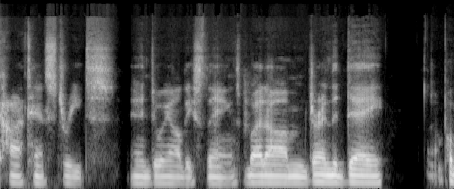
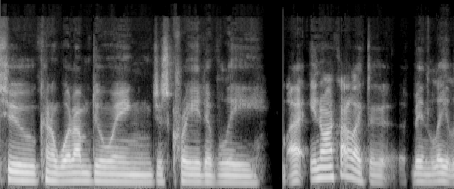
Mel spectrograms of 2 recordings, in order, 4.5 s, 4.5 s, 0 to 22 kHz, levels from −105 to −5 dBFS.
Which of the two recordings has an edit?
second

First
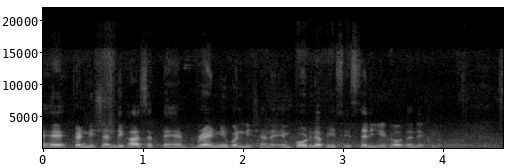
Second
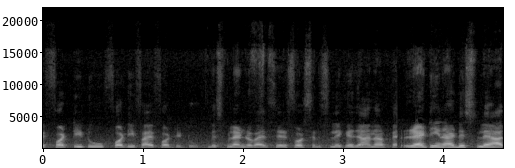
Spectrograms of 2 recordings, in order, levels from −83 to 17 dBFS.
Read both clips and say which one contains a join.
second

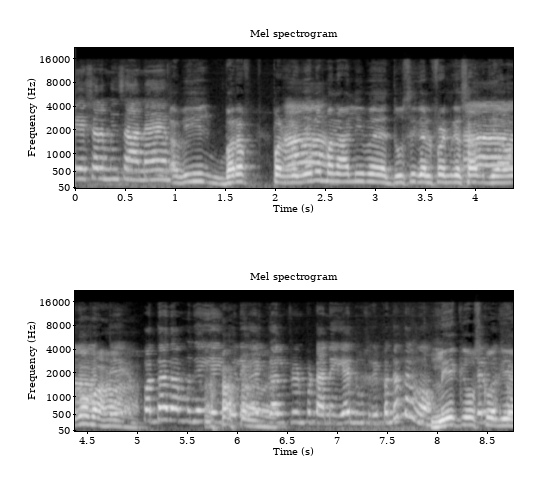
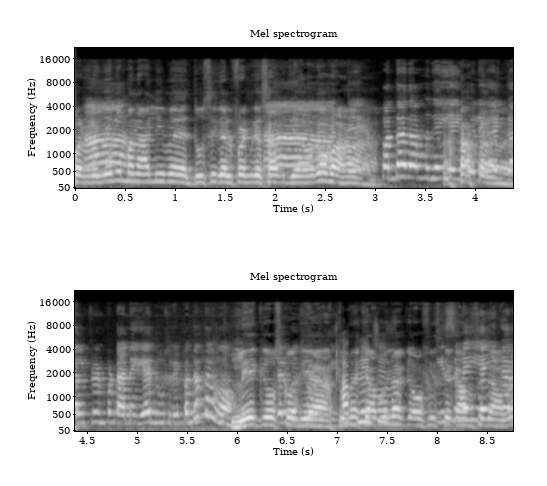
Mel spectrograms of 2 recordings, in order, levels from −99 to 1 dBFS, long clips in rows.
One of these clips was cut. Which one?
first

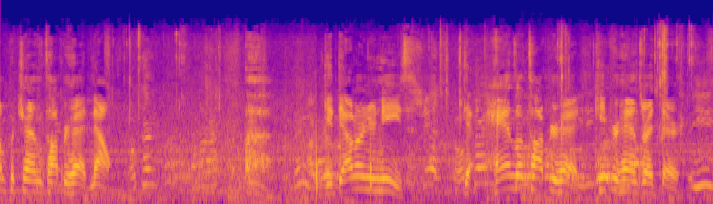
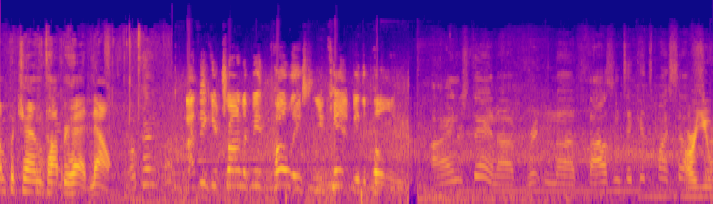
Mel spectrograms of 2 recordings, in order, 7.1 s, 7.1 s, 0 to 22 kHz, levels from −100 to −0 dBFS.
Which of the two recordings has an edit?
second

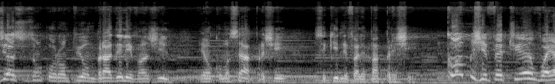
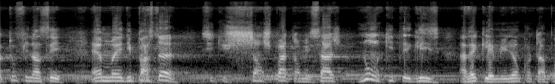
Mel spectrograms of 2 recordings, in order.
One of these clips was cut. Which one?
first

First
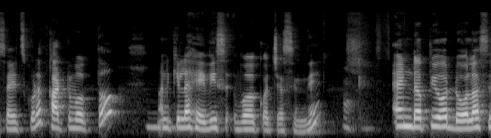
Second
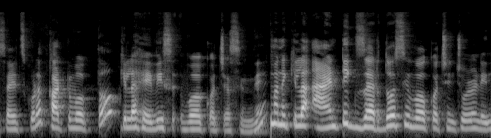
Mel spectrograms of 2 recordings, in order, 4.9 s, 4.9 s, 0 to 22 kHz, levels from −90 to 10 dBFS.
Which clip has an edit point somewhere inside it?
second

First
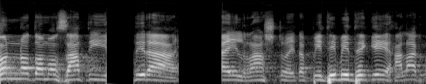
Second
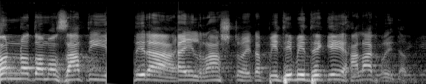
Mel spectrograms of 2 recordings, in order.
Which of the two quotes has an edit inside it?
second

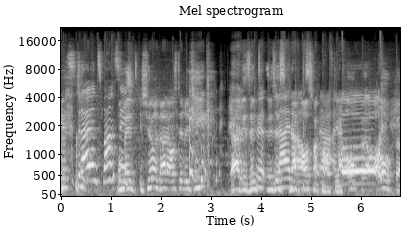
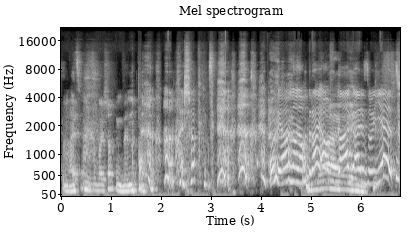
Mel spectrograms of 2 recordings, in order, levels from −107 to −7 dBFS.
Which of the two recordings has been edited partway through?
first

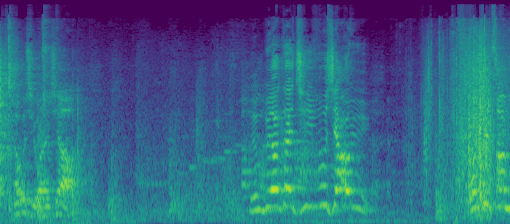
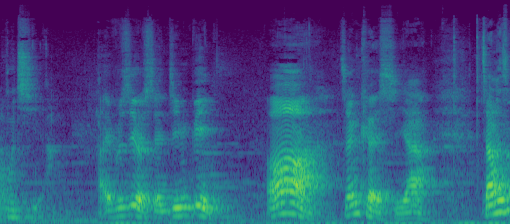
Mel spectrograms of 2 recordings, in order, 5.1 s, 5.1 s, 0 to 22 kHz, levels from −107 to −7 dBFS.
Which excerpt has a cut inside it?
first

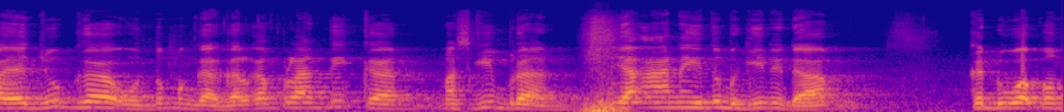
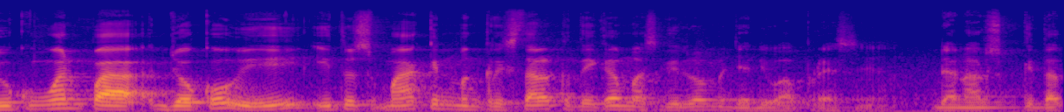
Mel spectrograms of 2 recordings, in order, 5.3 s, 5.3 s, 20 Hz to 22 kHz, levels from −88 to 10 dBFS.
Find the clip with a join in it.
first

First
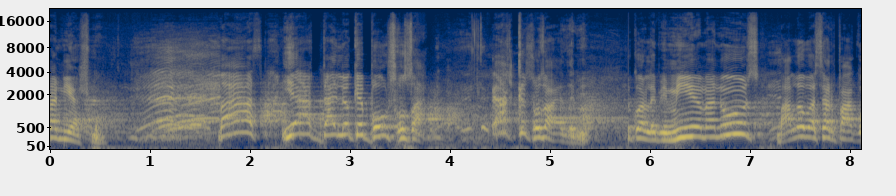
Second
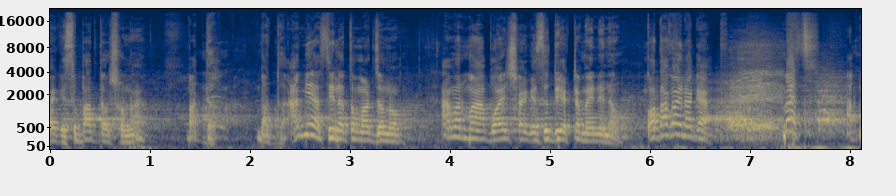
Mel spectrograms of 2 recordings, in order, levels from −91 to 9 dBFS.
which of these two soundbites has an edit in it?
first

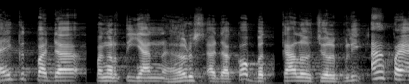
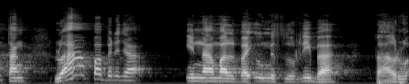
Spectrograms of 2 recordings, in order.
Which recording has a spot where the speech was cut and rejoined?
first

